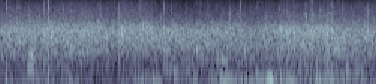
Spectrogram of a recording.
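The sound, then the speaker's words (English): Audience applause for a panel at a live science event at the Brooklyn Academy of Music: dense, continuous clapping from a large crowd, loud and steady throughout with no break. “Give it up for our panel.”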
